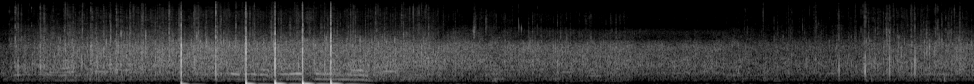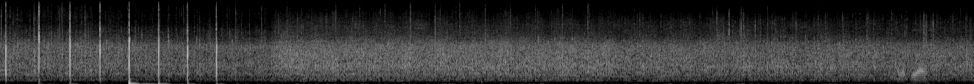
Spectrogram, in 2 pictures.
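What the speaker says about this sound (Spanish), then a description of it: "a quien les pido que despidamos con un aplauso muy grande" A literary conversation audience applauds author Cristina Rivera Garza, producing a steady wash of many hands clapping at moderate level, with a few sharp, louder individual claps standing out near the start and midway, and faint voices mixed beneath.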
